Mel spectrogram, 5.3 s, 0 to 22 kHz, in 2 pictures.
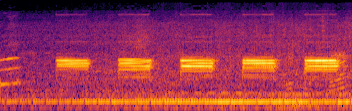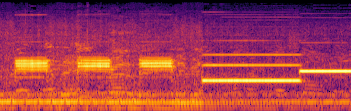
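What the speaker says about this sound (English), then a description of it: "That R8 is setting off that alarm." A car alarm, set off by an Audi R8, blares its repeating pulsed tone eight times, then shifts to a steady beep, over loud idling supercar engines and crowd noise outdoors at a tunnel.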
